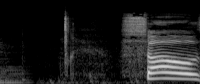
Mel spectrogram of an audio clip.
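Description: Background music fading out at the very start, a short click, then a woman's voice beginning to speak with a drawn-out "so" near the end.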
